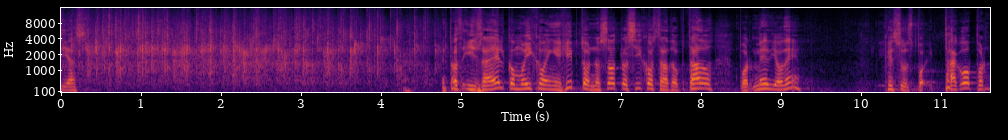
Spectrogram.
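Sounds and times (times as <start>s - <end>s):
speech: 0.0s - 0.5s, 4.8s - 9.4s, 10.3s - 11.6s
audience applause: 0.0s - 5.0s.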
